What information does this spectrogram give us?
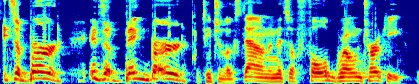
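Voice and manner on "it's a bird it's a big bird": driver yells. Retold or imitated. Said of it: "The driver yells".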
